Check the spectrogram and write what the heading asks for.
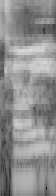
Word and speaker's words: Koei: Samurai Warriors, made by the same company, which I believe it's pronounced Koei. It's K-O-E-I.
